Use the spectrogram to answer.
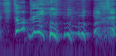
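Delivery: high laughing cry of stop; laughing protest. Real, not acted. Presenter laughing as the whale puppet bops her, high squeal.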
